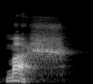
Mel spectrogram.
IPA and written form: maʂː (mars)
